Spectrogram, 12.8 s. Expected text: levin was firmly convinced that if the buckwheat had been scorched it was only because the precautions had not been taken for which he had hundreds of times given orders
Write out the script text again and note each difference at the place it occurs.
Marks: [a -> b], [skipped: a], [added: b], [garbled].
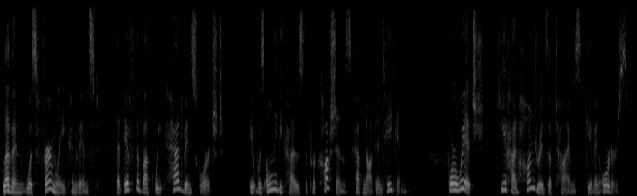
levin was firmly convinced that if the buckwheat had been scorched it was only because the precautions [had -> have] not been taken for which he had hundreds of times given orders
